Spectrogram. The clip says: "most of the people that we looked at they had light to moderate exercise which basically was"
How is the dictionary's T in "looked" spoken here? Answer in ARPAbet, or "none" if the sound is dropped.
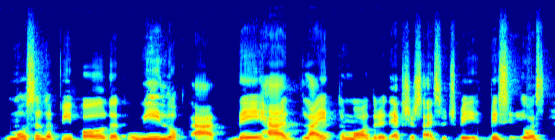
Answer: T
